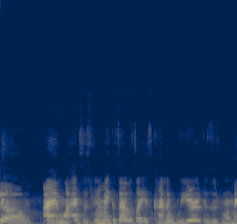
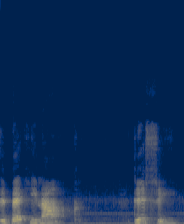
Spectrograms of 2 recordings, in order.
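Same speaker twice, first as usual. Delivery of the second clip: usual speaking voice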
